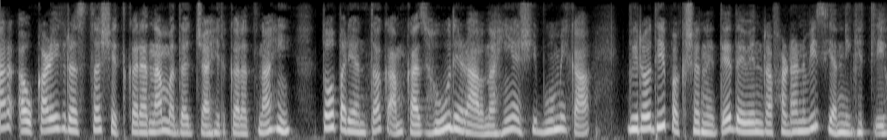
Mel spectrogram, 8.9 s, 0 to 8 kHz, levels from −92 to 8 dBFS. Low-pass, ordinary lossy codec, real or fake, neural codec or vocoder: 7.2 kHz; none; fake; codec, 24 kHz, 0.9 kbps, DualCodec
